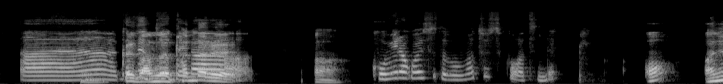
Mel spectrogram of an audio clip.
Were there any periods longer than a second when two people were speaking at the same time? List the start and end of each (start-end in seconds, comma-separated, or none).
0.8-2.4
